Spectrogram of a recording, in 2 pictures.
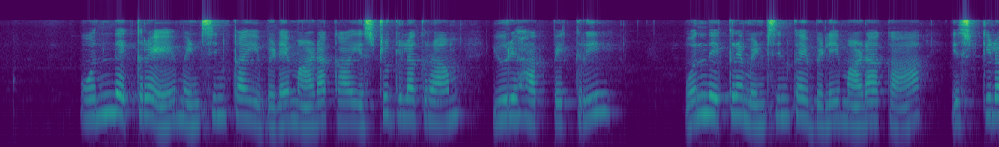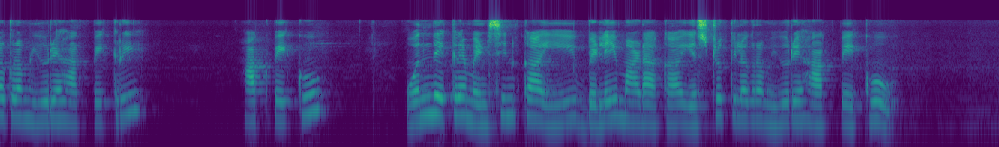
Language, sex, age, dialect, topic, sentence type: Kannada, female, 31-35, Dharwad Kannada, agriculture, question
